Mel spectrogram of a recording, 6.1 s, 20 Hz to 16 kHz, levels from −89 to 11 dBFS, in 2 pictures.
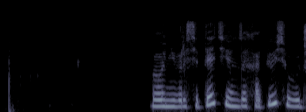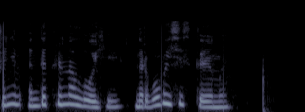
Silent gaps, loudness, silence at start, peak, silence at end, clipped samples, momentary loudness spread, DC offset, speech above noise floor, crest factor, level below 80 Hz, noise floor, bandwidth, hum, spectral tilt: none; -40 LUFS; 0.1 s; -24 dBFS; 0.4 s; under 0.1%; 6 LU; under 0.1%; over 51 dB; 16 dB; -76 dBFS; under -90 dBFS; 8 kHz; none; -7 dB/octave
